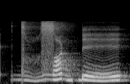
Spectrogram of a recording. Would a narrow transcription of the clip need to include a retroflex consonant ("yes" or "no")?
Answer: no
